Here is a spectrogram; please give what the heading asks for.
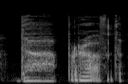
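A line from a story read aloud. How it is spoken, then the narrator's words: Muttered. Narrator (Russian): пробормотал Гюнтер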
